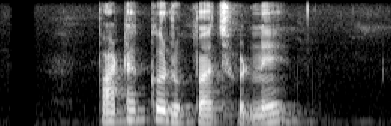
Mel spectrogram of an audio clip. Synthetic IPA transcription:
paʈʰʌkːoɾupmat͡sʰoɽne

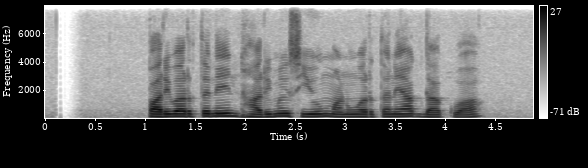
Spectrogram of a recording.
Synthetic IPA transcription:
pɐɾiʋəɾt̪əneːnɦaɾiməsijumːɐnuʋəɾt̪ənejak̚d̪akʋaː

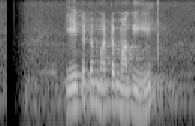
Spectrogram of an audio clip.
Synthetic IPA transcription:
eːkəʈəmaʈɐmaɡee

